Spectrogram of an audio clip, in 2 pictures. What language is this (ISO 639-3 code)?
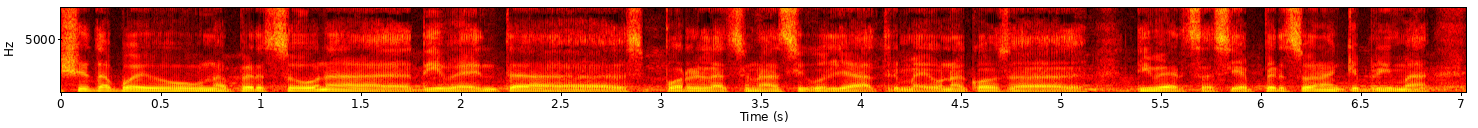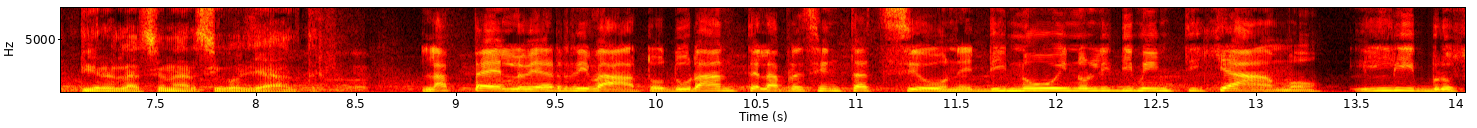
ita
